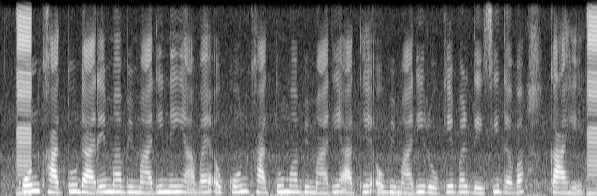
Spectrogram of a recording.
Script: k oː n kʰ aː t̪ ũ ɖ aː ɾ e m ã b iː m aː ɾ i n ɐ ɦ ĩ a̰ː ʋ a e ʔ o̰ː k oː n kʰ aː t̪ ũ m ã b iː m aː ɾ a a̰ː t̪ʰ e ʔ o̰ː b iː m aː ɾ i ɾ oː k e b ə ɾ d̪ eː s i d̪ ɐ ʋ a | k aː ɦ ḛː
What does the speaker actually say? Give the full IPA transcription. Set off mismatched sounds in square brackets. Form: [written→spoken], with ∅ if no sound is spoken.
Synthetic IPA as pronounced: k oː n kʰ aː t̪ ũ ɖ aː ɾ e m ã b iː m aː ɾ i n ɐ ɦ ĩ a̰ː ʋ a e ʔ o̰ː k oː n kʰ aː t̪ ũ m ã b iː m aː ɾ [a→i] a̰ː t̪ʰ e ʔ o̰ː b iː m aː ɾ i ɾ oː k e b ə ɾ d̪ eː s i d̪ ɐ ʋ a | k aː ɦ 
